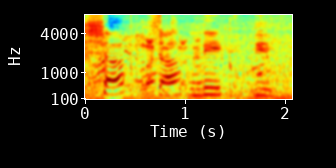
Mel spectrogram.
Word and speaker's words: Shadi: Am I saying this wrong? Sade. Okay, pronounce it. Shadi.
